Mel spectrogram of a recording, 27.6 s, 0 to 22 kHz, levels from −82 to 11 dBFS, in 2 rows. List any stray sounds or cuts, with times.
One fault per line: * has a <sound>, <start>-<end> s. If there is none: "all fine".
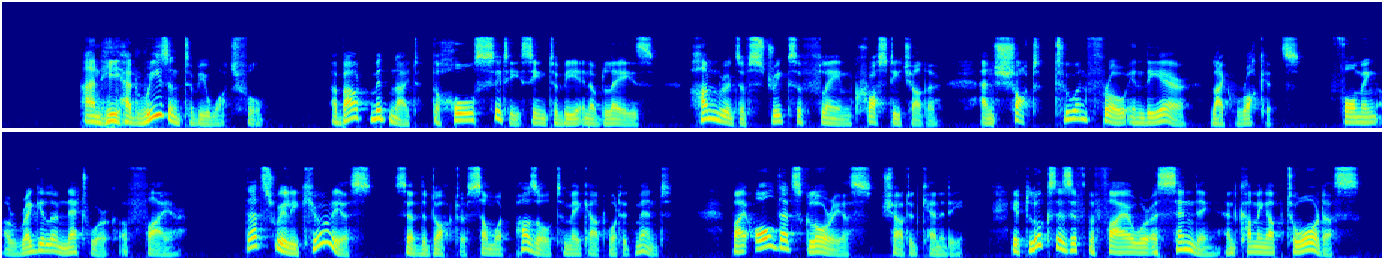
all fine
